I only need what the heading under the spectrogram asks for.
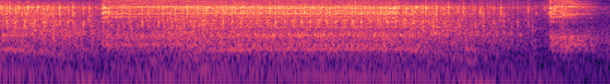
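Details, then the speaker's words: Duet after throttle work, engine cooled down: fast even idle that never drops to normal; owner suspects an air leak, unconfirmed; closing the idle air valve stalls it. "Ну что он остыл блин всё равно высокие обороты где-то он тянет воздух капец"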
